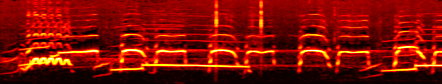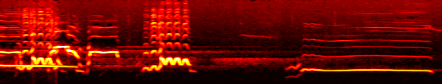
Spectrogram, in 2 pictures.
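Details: Loons on a local pond in May give loud, ringing calls. Rapid wavering tremolo phrases alternate with long, level, clear notes, and several voices overlap. The calls are clean, with a quiet background.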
